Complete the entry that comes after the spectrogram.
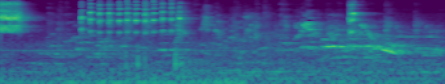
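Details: High-pitched lovebird chirping: a rapid run of about ten clipped chirps, then a few harsher squawking notes and a falling whistle, with background hum.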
